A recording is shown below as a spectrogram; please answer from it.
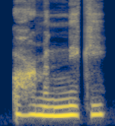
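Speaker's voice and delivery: usual speaking voice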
